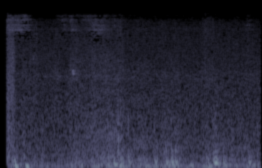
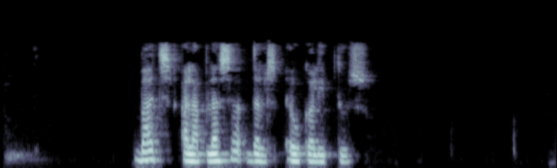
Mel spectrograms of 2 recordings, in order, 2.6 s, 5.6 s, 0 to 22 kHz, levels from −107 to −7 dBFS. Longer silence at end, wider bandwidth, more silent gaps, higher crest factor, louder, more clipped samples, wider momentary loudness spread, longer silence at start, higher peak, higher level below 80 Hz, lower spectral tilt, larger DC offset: second, 0 s vs 1.9 s; first, 15.5 kHz vs 7.8 kHz; neither; about the same, 16 dB vs 20 dB; second, -62 LUFS vs -27 LUFS; neither; second, 4 LU vs 14 LU; second, 0.05 s vs 1.35 s; second, -46 dBFS vs -10 dBFS; about the same, -66 dBFS vs -68 dBFS; about the same, -4.5 dB/octave vs -5 dB/octave; neither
